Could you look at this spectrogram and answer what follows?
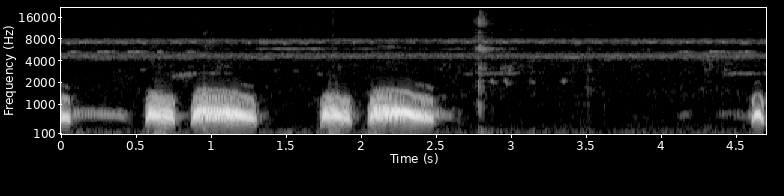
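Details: Spotted dove coo used as a lure, local bird: two low phrases, each a short note then a longer sliding coo, with a clipped note at the end and otherwise quiet.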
